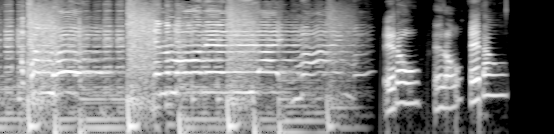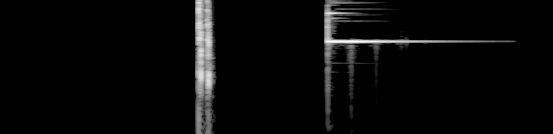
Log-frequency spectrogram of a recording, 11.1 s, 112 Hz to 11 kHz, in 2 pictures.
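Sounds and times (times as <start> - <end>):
bell-like notification ding: 8.9 - 10.8.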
